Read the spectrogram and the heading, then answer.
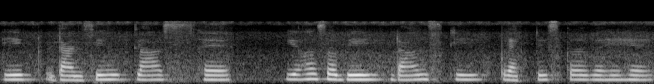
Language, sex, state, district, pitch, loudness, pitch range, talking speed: Hindi, female, Maharashtra, Gondia, 220 Hz, -16 LUFS, 215-225 Hz, 110 wpm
